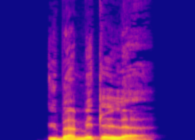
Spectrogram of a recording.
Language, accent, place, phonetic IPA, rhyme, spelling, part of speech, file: German, Germany, Berlin, [yːbɐˈmɪtələ], -ɪtələ, übermittele, verb, De-übermittele.ogg
- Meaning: inflection of übermitteln: 1. first-person singular present 2. first/third-person singular subjunctive I 3. singular imperative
